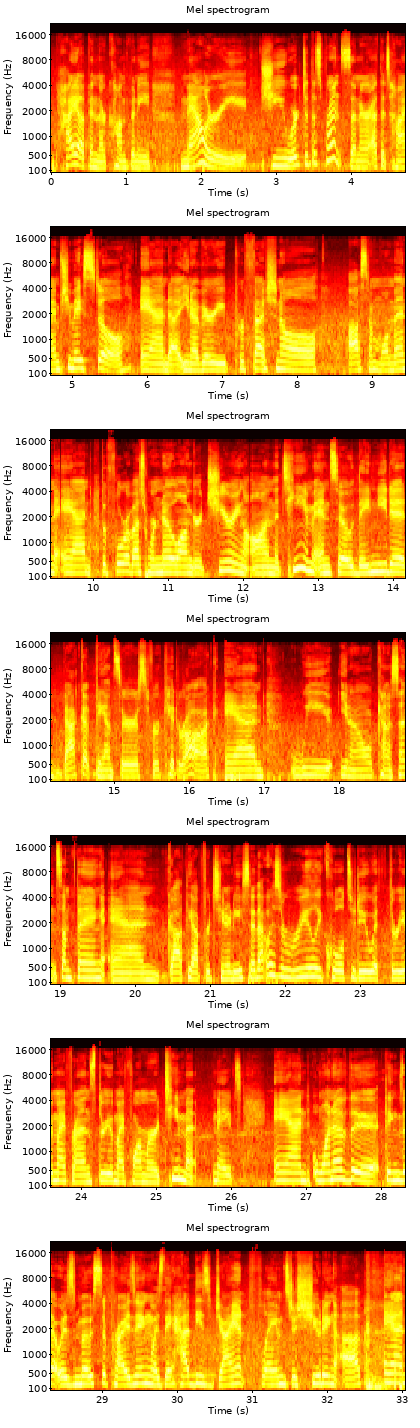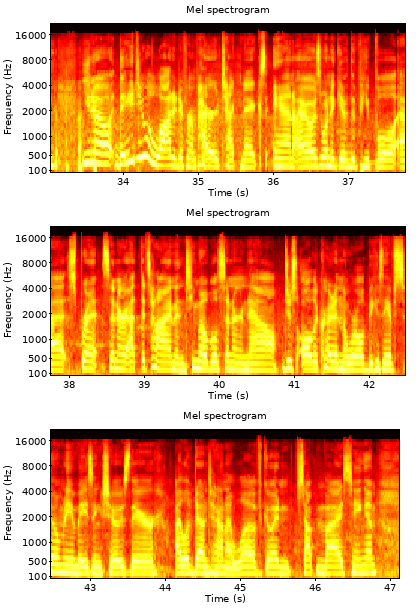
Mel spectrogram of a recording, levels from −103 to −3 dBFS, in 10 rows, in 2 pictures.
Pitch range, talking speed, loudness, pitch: 180-215 Hz, 190 wpm, -14 LUFS, 195 Hz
